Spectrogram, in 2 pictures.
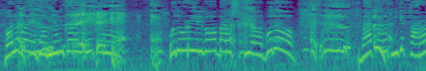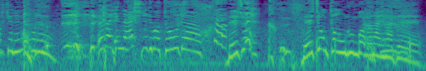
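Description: A woman's voice: on the low side, lively intonation, over a noisy crowd, natural voice. An actress playing a blunt, motherly older neighbor woman who talks in folksy sayings and bosses the young women around. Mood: scolding. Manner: folksy, proverb-quoting, bossy. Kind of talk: radio drama acting. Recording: noisy radio-play recording.

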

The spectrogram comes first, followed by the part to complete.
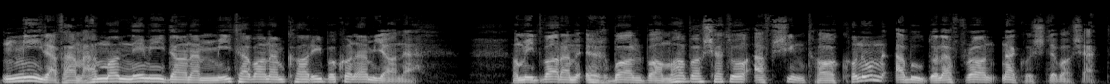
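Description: A man's voice: fairly low pitch, animated, dry recording, clean studio sound. A man playing an anxious, wise judge in a dramatised historical story, grave, formal and deferential in manner. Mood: uneasy. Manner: grave, formal, worried delivery.

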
